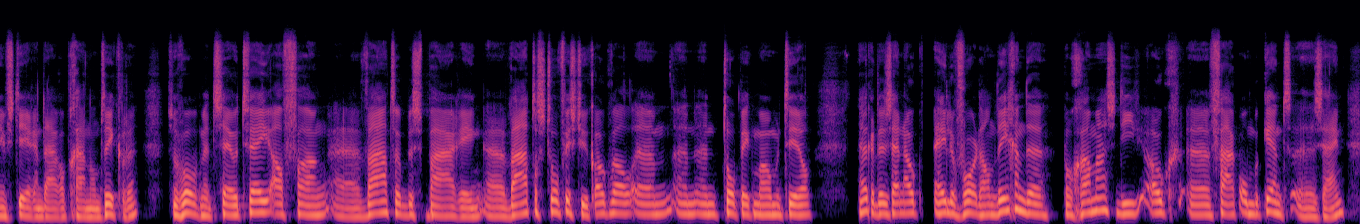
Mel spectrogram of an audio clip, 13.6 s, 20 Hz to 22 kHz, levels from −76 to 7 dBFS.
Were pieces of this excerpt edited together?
yes; 1 cut; at 8.7 s

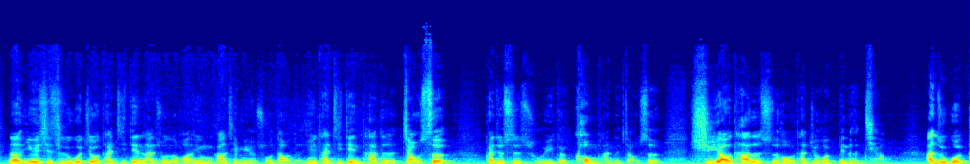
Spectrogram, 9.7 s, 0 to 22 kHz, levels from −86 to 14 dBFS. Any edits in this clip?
no; 0 cuts

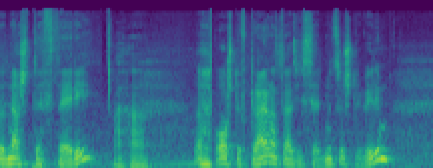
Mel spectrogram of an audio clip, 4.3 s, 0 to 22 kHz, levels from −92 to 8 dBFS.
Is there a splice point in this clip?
yes; 2 cuts; at 1.0 s, 2.1 s

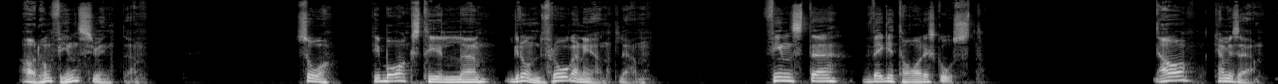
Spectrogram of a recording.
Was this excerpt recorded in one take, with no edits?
yes; 0 cuts

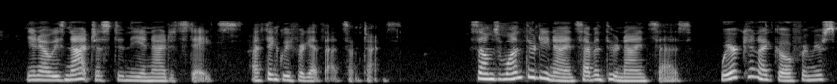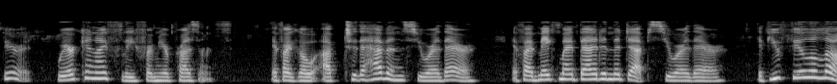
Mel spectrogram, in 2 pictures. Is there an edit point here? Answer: yes; 1 cut; at 15.8 s

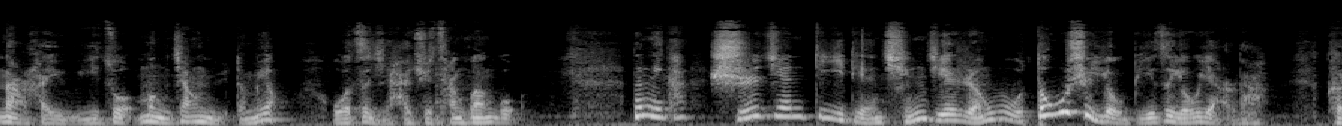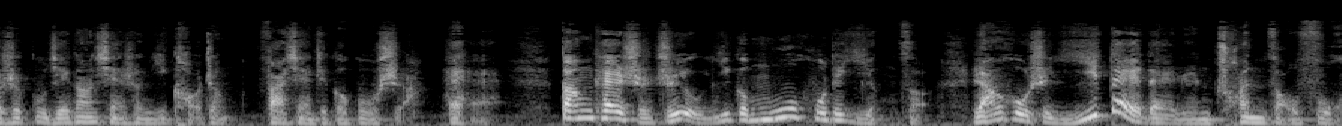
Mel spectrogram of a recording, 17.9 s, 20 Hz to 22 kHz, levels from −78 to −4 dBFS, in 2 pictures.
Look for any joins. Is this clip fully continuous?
yes; 0 cuts

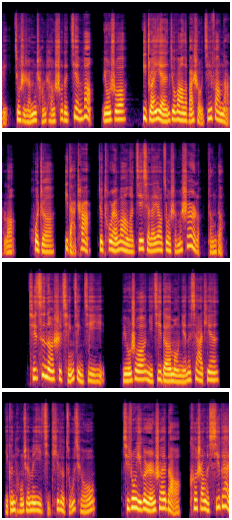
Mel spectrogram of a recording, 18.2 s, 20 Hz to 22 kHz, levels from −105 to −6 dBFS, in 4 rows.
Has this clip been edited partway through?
yes; 1 cut; at 1.9 s

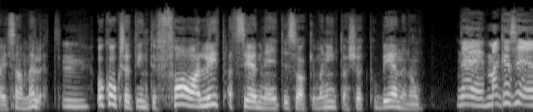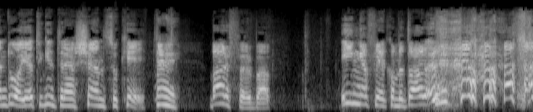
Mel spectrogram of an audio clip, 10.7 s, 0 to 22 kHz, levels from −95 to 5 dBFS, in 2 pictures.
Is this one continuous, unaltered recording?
yes; 0 cuts

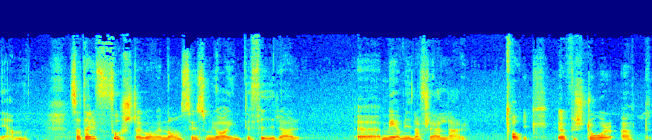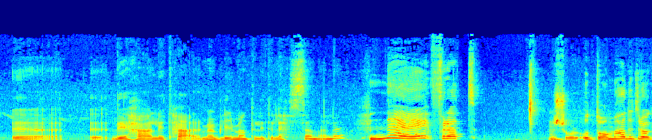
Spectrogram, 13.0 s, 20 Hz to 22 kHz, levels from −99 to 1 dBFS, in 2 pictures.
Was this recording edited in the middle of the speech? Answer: yes; 2 cuts; at 10.2 s, 12.0 s

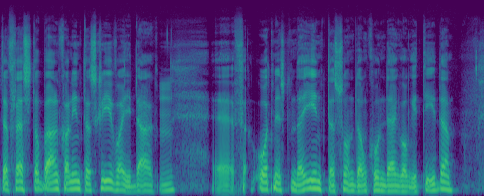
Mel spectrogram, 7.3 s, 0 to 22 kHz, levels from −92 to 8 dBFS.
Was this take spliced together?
yes; 2 cuts; at 2.3 s, 3.7 s

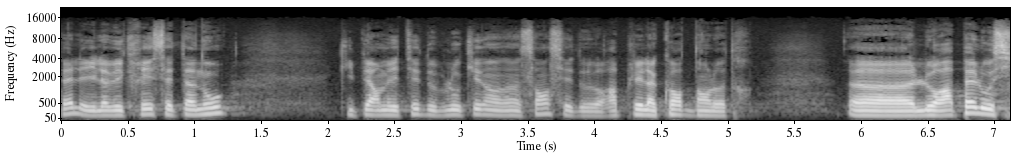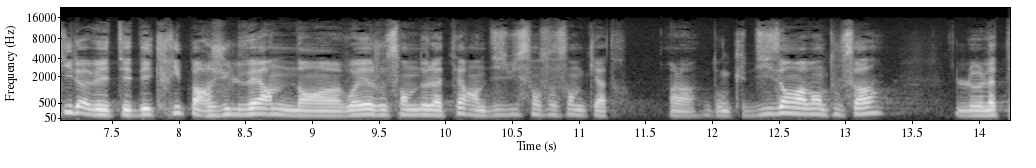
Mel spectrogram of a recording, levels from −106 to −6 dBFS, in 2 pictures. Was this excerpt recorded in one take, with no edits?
yes; 0 cuts

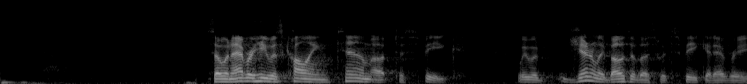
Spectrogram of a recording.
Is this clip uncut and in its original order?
no; 1 cut; at 2.0 s

